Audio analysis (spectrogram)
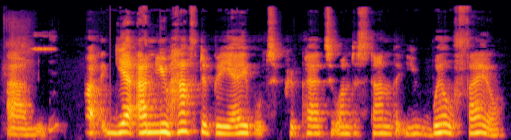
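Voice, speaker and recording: A woman's voice: mid-range voice, moderate pace, low-quality recording. A woman actor being interviewed, talking in a chatty way, laughing often and correcting herself. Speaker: actor and dancer guest. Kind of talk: conversational interview.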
